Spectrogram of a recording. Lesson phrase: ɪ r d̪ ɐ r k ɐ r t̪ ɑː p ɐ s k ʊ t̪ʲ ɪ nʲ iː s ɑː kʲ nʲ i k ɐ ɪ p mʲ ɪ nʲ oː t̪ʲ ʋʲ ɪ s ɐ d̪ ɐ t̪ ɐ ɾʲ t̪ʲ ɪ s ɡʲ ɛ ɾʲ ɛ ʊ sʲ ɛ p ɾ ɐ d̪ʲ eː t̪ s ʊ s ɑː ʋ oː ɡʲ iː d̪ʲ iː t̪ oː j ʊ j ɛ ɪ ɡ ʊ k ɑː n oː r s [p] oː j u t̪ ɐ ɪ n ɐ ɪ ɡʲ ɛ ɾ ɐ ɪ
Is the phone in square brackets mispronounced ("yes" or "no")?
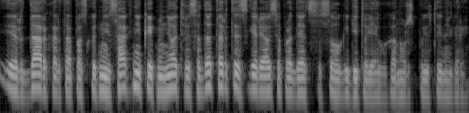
no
